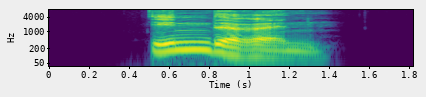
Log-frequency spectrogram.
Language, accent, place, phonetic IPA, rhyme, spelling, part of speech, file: German, Germany, Berlin, [ˈɪndəʁɪn], -ɪndəʁɪn, Inderin, noun, De-Inderin.ogg
- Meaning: Indian (a female person from India)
